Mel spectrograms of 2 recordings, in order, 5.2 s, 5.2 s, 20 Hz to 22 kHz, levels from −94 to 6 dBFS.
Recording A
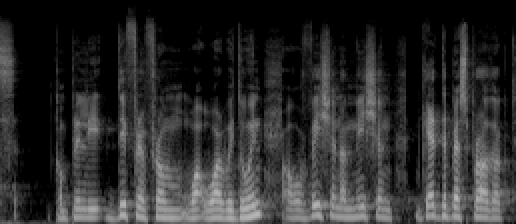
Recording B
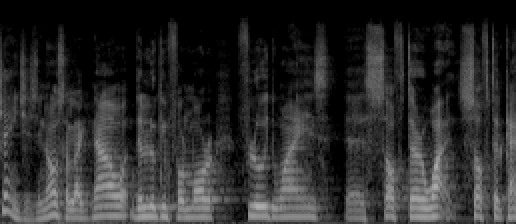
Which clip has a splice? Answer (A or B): A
